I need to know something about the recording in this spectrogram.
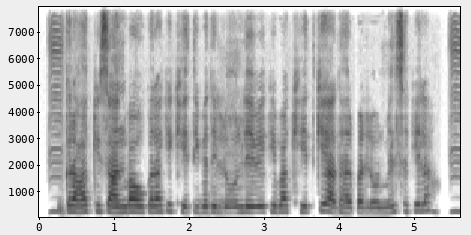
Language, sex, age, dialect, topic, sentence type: Bhojpuri, female, 41-45, Western, banking, question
